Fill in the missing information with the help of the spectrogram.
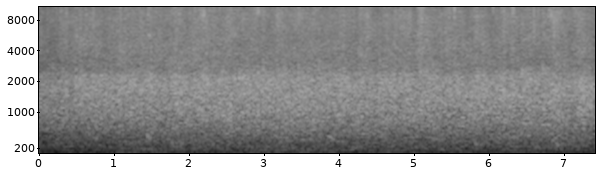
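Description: Audience applauding steadily, the dense clapping of a full hall.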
